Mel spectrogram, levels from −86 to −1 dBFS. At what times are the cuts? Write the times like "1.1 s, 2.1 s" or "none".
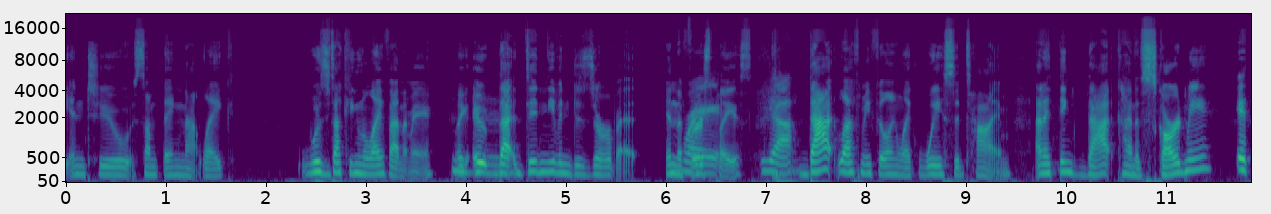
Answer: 2.6 s

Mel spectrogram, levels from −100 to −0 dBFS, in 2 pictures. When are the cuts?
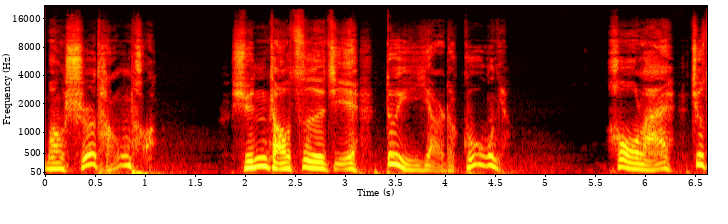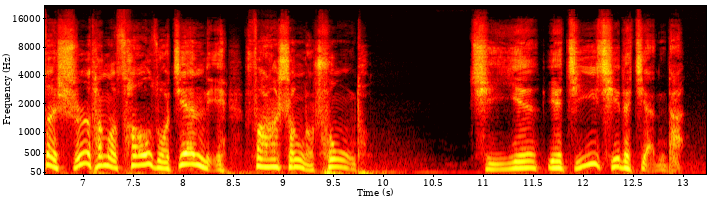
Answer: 6.4 s, 11.6 s

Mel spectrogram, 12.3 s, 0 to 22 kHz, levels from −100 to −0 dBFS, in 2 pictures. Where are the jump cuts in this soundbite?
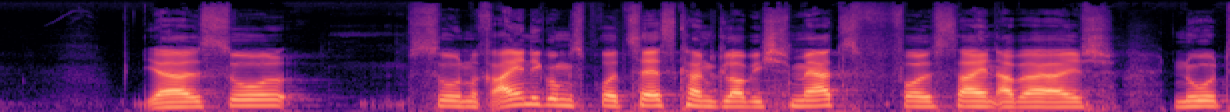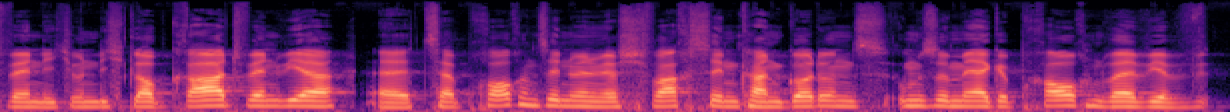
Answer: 7.9 s

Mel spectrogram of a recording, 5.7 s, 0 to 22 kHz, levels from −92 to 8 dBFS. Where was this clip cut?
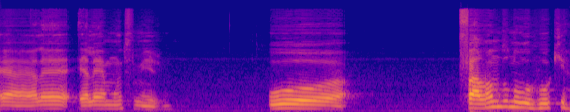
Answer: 1.3 s

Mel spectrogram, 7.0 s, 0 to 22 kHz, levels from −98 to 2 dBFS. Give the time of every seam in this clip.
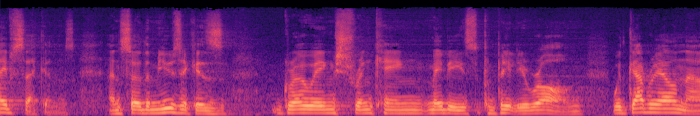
6.1 s

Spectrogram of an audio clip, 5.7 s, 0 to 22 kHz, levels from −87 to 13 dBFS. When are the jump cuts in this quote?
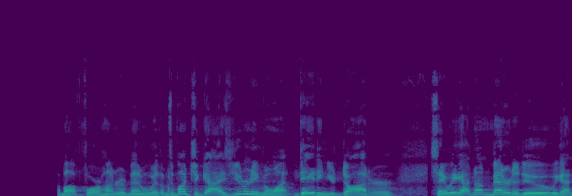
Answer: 1.7 s, 2.9 s, 4.3 s

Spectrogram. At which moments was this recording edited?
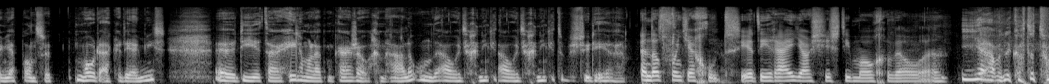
5.0 s, 6.3 s, 7.6 s

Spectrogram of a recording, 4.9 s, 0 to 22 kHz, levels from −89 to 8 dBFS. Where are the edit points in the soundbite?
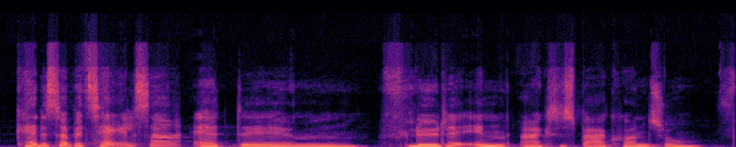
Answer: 2.5 s

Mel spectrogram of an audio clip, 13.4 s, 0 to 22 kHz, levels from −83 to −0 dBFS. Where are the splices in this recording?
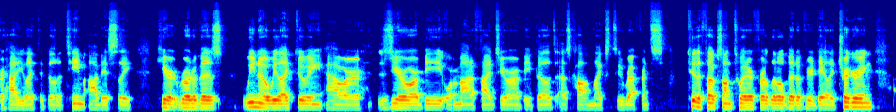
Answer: none

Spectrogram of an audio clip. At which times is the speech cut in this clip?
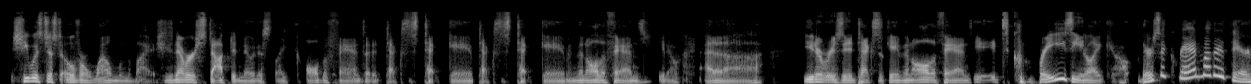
4.7 s, 6.9 s, 7.9 s, 9.7 s, 10.8 s

